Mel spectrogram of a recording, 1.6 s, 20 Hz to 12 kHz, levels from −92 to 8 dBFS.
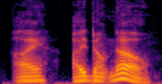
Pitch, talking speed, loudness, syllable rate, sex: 120 Hz, 110 wpm, -17 LUFS, 3.8 syllables/s, male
